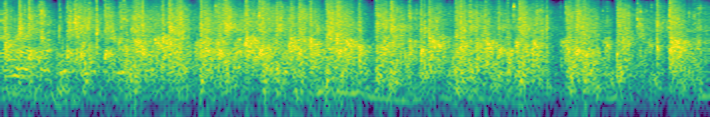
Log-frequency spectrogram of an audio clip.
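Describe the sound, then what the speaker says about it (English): Loud, close applause for new school administrators at a school district board meeting, dense rapid clapping from a crowd sustained for several seconds without talk. "I think we should clap first."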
